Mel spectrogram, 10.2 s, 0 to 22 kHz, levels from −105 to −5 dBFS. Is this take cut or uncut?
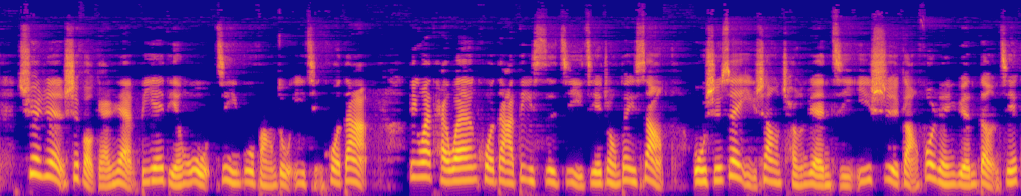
uncut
